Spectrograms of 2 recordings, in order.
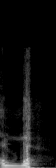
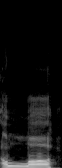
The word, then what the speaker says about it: Allah: Allah, il y a un mad, c'est-à-dire il y a une élongation, une prolongation, c'est pas Allah. Allah, ça n'existe pas, c'est Allah.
